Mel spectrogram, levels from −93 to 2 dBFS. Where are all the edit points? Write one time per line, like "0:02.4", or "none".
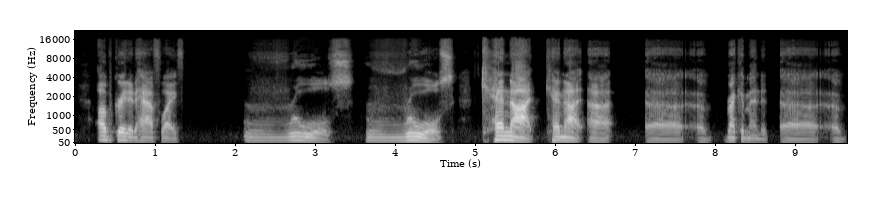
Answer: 0:03.6
0:05.8
0:08.6

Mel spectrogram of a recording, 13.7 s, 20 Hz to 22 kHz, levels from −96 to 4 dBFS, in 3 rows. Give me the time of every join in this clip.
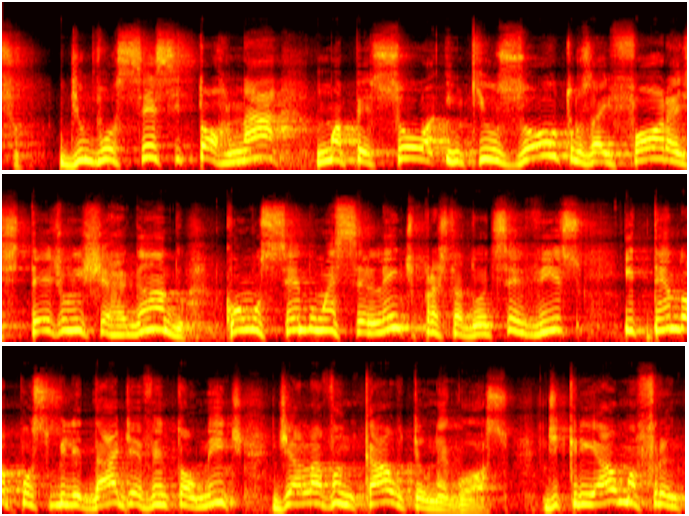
none

